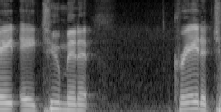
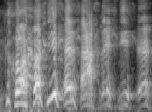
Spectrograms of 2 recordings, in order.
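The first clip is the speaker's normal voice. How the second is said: laughing mock dismissal; 11 dB louder, slower than usual. Teasing friend at movie confession.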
